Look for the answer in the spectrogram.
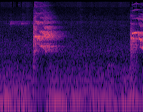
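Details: Tame pet Indian ringneck parakeets of turquoise blue and turquoise blue harlequin colour: two harsh, high, noisy screeches, the first lasting about half a second, the second about a second and a half later, over a quiet indoor hum.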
